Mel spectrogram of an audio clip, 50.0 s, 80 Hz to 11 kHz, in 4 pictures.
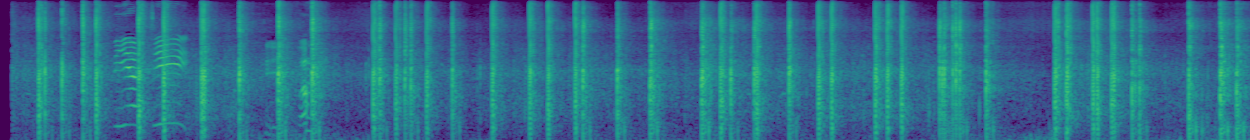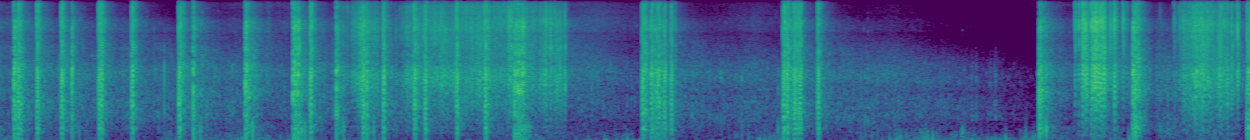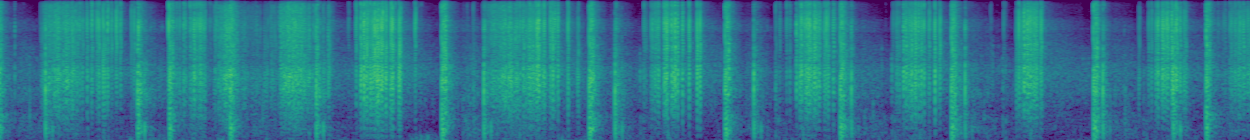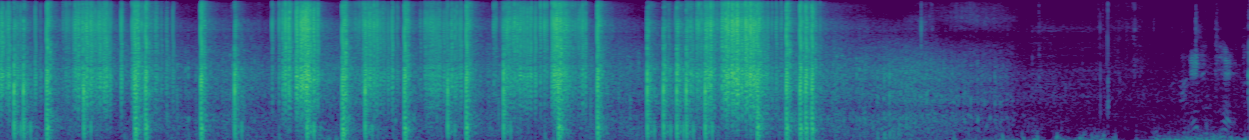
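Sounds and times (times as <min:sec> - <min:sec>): firework barrage bursting: 0:00.1 - 0:47.8.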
